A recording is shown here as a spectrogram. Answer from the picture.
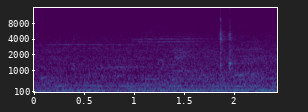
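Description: Light clicks from handling a microscope's plastic condenser holder, one about half a second in and a quick double click near the end, over a steady low hum.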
